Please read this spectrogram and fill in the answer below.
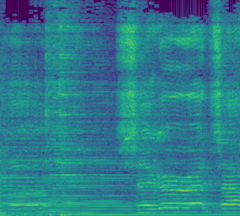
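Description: Live country band music: strummed acoustic guitar with fiddle, a melody line coming in over the chords near the end.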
